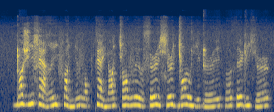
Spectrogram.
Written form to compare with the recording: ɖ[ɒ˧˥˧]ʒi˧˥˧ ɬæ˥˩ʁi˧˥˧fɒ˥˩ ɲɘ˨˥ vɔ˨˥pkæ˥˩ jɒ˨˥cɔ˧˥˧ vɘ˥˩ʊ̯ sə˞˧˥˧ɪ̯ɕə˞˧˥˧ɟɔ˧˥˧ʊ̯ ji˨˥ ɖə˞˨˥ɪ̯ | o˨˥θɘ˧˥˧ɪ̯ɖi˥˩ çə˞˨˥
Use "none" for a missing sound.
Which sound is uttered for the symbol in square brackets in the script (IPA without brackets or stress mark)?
ɒ˧˥˧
